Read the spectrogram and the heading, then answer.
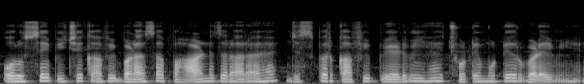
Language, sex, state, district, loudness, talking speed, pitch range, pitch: Hindi, male, Chhattisgarh, Raigarh, -20 LUFS, 225 wpm, 125-150 Hz, 135 Hz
